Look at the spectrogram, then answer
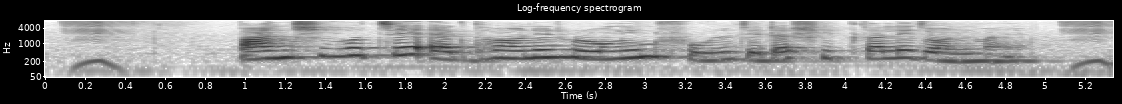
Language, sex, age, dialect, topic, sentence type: Bengali, female, 41-45, Standard Colloquial, agriculture, statement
